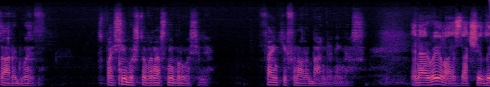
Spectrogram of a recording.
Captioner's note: speaking russian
